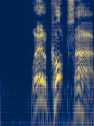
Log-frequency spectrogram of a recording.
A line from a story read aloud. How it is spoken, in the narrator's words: bellowed the doctor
